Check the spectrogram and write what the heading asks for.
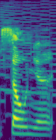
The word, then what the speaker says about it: Sonia: a hedgehog and wow Sonja shows up right afterwards there are people in real life with the name Sonia and it's pronounced like that by the way she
